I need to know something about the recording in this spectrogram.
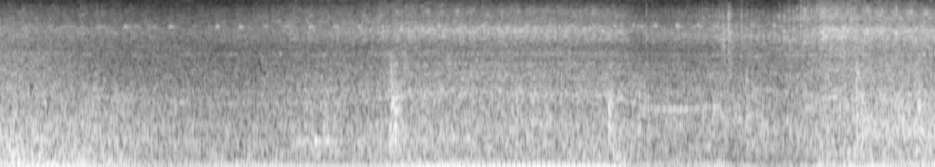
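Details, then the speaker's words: Truck with a manual gearbox, stuck wheel with lug nuts left slightly loose and backed off, freed by reversing and stopping hard using the clutch: engine rumble with dull, irregular clunks as the wheel breaks free and sits loose on the hub. "Sounds like it's loose. I can hear the clunking, so it sounds like it's loose."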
